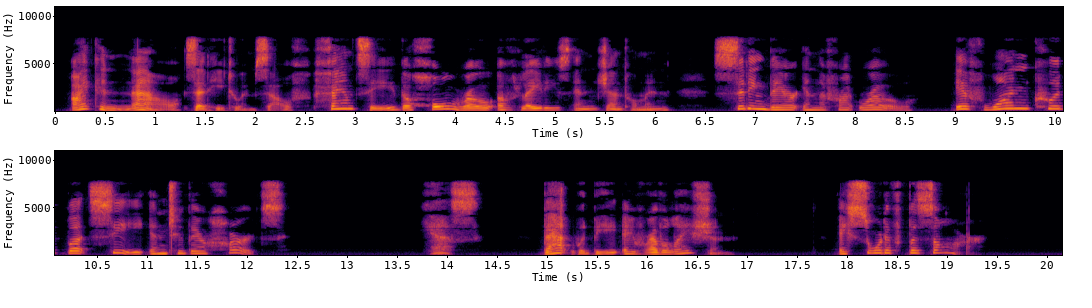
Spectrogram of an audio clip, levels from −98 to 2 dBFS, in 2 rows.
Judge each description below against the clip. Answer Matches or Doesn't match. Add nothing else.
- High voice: Matches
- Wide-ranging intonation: Matches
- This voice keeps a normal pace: Doesn't match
